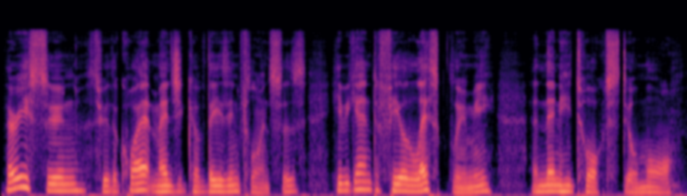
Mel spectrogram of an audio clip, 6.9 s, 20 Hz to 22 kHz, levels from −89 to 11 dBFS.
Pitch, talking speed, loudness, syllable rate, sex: 125 Hz, 185 wpm, -19 LUFS, 4.7 syllables/s, male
